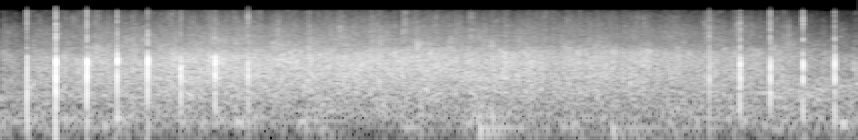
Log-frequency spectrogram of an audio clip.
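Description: Audience applauding. A few close, sharp individual claps stand out over the steady clapping in the first couple of seconds and again near the end.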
